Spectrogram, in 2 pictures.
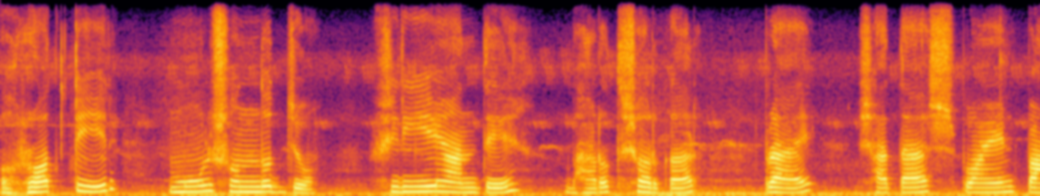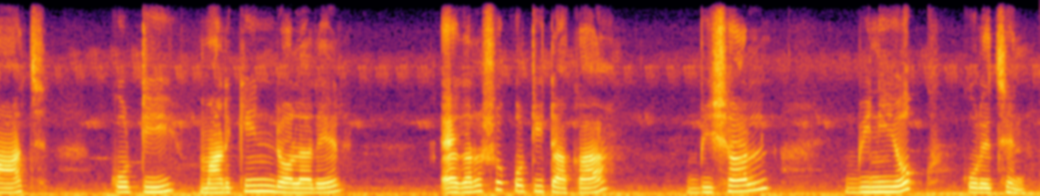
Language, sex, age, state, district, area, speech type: Bengali, female, 18-30, West Bengal, Howrah, urban, read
